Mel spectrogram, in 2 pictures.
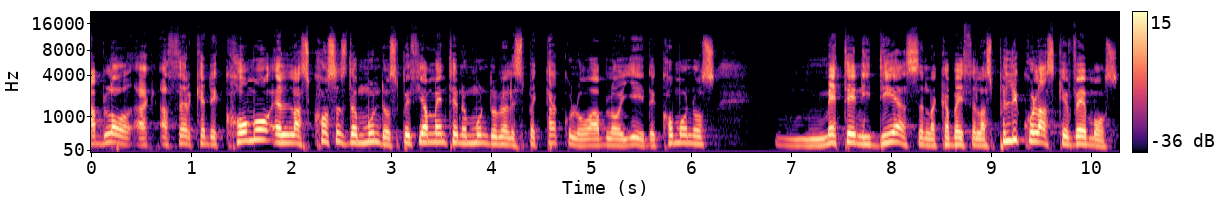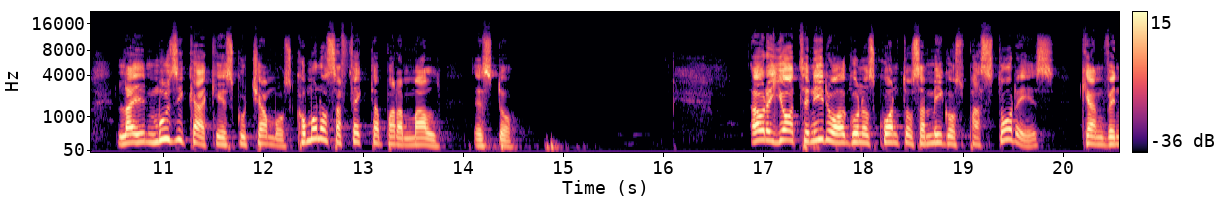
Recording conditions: live audience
